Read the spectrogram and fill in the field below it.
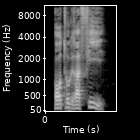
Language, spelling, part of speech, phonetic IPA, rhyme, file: German, Orthografie, noun, [ɔʁtoɡʁaˈfiː], -iː, De-Orthografie.oga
